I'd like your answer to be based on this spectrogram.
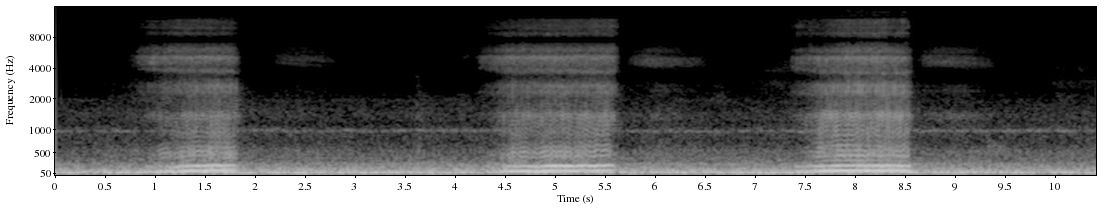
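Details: Low rumbling snores during sleep, about three every ten seconds, each followed by a soft airy breath out; ordinary snoring.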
